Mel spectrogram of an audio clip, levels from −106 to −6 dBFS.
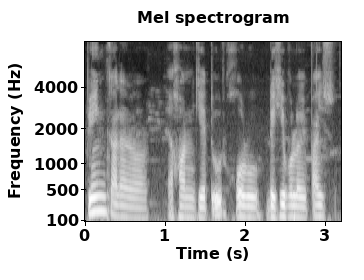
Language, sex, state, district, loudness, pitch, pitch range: Assamese, male, Assam, Kamrup Metropolitan, -17 LUFS, 130 Hz, 125-140 Hz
